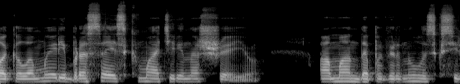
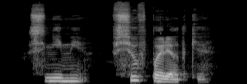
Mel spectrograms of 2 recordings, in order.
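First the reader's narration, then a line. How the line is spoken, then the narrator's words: Trembling voice. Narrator (Russian): спросил он дрожащим голосом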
